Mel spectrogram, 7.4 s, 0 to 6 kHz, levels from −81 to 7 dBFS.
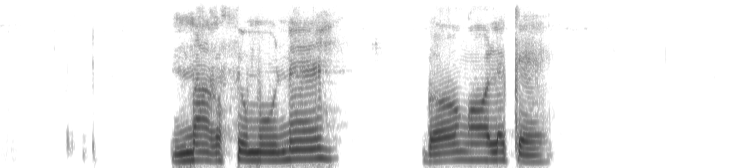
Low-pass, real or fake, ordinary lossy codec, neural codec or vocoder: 5.4 kHz; real; Opus, 24 kbps; none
